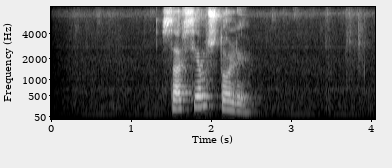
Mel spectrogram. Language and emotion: Russian, angry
